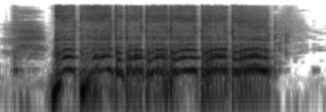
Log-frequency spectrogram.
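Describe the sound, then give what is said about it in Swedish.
A small printer whirs to life with a rising mechanical tone, then buzzes through several rhythmic, whining print passes for about three seconds, fairly loud before stopping abruptly. “Du hör min lilla skrivare gå igång igen.”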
